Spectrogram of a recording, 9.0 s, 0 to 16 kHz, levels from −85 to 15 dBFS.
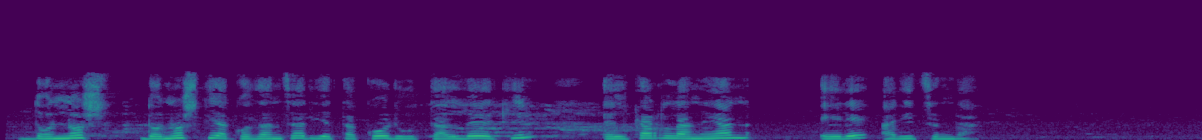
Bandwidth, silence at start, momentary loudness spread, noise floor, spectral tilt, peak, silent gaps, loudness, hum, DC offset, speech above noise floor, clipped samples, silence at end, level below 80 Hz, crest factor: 8 kHz; 0.15 s; 10 LU; -69 dBFS; -5 dB/octave; -14 dBFS; none; -30 LUFS; none; under 0.1%; 40 dB; under 0.1%; 1.7 s; -76 dBFS; 16 dB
